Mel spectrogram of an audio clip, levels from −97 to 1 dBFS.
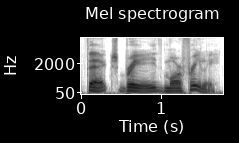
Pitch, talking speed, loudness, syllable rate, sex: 120 Hz, 135 wpm, -18 LUFS, 3.8 syllables/s, male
